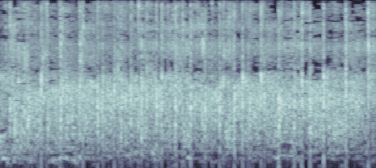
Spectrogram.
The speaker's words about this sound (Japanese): 実はオーディエンスも結構いてですねえっ、ー、とちょっと拍手してくださいどのぐらい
